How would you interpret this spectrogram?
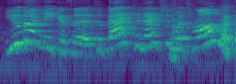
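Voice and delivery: loud, high exasperated shout; exasperated friend yelling. Retold or imitated. Director exasperated on phone.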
